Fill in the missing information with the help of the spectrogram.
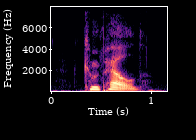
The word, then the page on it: compelled: [kəm.ˈpɛld]; American English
